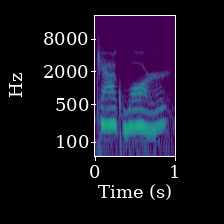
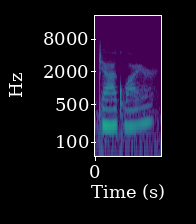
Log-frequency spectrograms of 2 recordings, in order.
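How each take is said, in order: First: The last syllable sounds like 'war'. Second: The last syllable sounds like 'wire'. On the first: "it is pronounced Jaguar" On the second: "they say Jaguar because I think it's easier for us"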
